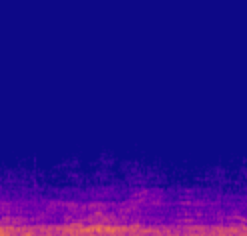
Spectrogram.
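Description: Concert audience chatter: several voices talking over one another close to the recording.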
